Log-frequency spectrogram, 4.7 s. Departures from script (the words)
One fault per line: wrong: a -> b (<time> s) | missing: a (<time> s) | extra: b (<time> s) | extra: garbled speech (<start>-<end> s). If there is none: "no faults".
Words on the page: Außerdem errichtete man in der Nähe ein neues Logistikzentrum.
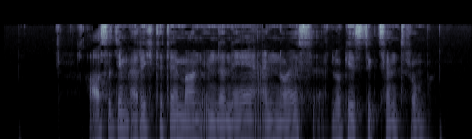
no faults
